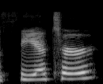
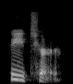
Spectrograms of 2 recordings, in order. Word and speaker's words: theater: theater theater theat theer so we don't do theater we just do theater theater yep two syllables exct tickets to the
